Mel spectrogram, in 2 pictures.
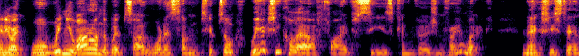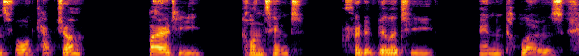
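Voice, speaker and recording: A man speaks in an Australian accent at a medium pitch, his pitch swinging very widely. The sound is dry and close, with no echo. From Australia, Melbourne. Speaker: web design agency founder. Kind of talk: podcast interview. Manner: hesitant with fillers.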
